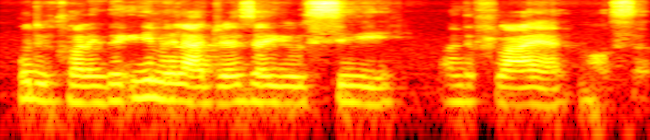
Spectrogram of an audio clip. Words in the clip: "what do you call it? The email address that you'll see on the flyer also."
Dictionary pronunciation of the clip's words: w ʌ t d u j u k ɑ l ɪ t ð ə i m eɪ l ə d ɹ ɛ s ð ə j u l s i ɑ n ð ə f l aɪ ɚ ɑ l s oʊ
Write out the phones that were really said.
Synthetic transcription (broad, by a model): w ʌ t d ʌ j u k ɑ l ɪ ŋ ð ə i m eɪ l ə d ɹ ɛ s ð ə j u w s i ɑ n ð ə f l aɪ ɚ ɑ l s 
